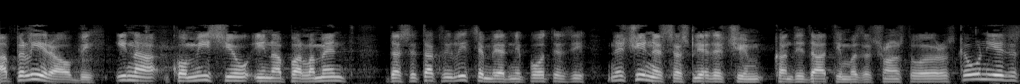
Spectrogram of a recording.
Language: Croatian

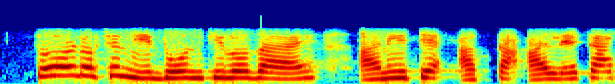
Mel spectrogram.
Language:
Konkani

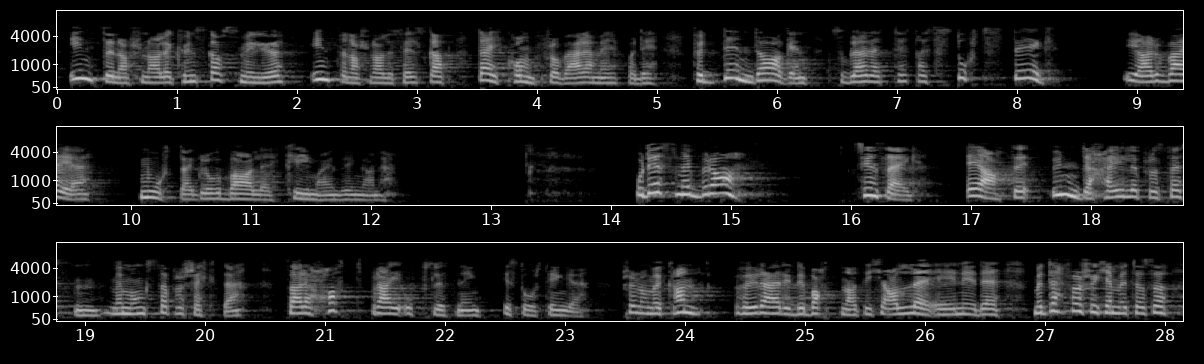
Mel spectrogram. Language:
Norwegian Nynorsk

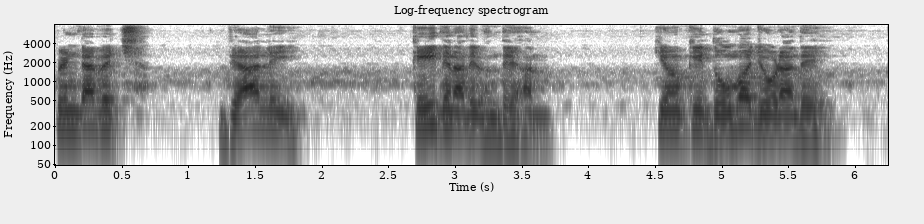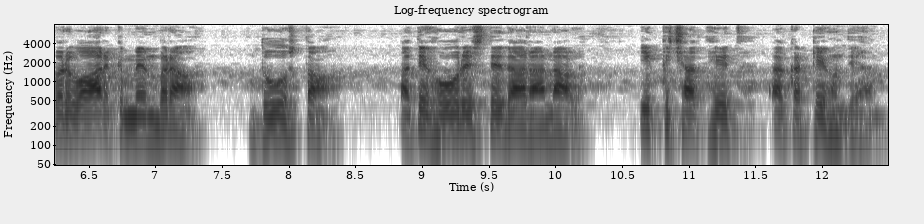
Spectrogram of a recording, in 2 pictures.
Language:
Punjabi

